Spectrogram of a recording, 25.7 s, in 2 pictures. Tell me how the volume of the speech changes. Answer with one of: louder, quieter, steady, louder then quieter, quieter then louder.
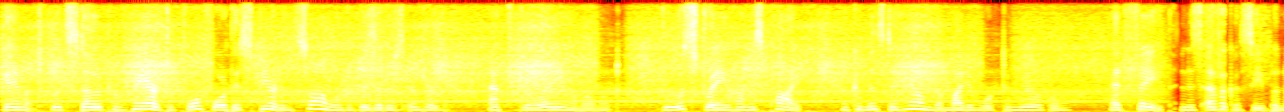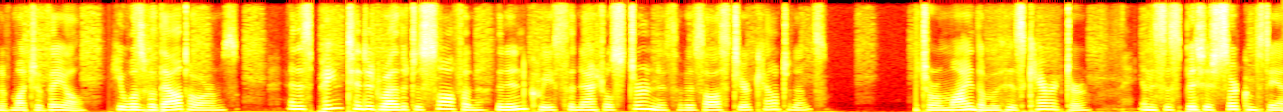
steady.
